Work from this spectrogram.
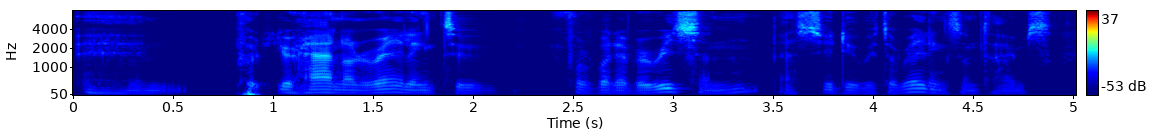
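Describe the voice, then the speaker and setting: A young man from Sweden, a native Swedish speaker, talks casually in a soft-spoken, hesitant ASMR style as he answers questions. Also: sits low, steady tone, fairly quick. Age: young adult. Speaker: ASMR creator.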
